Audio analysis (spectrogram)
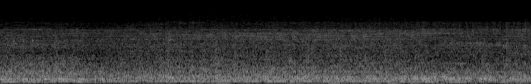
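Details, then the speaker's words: Lima OO-gauge class 73 model locomotive just after a full service, running slowly on track; steady, even rushing run with no catches, surges or rattles; smooth slow running expected to improve as oil and grease work in; normal running. "first of all how's that for slow running not bad for lemur and that will only get better as the oil and the grease work in"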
